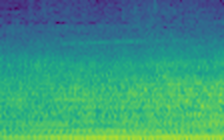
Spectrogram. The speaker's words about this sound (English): That's a big truck. I'm gonna just wait a minute because I don't know if it's interacting with the mic.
